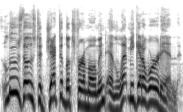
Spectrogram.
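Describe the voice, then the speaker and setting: Lively, rallying knight commander. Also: male voice, high-pitched, moderate pace. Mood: rallying, resolute. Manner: informal, rousing pep-talk delivery. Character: confident, rallying male knight commander, easygoing and gutsy. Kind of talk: video game voice acting.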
